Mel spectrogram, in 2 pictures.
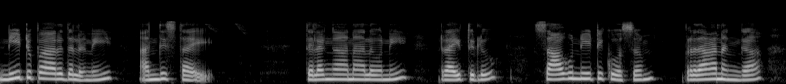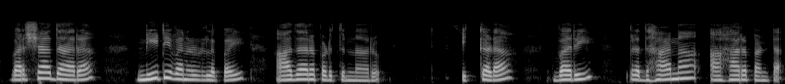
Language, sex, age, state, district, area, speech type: Telugu, female, 30-45, Telangana, Hanamkonda, urban, spontaneous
